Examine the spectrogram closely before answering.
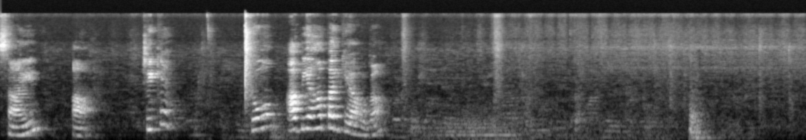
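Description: A woman speaks clearly and with emphasis, close by.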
